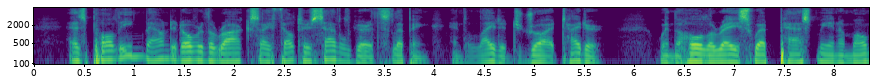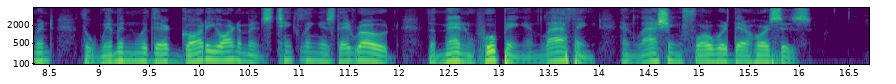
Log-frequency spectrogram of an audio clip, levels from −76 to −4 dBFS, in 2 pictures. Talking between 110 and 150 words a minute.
No: average, 170 wpm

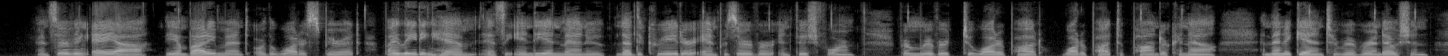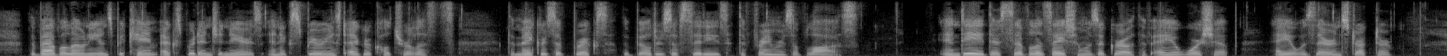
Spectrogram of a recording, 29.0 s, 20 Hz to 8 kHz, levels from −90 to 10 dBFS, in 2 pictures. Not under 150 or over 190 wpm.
Yes: average, 155 wpm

